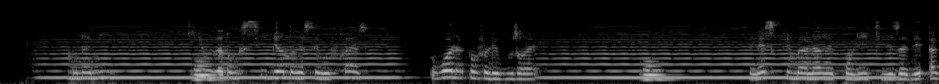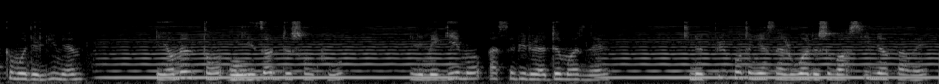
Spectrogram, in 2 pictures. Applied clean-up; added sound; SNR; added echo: none; Brass instrument + Bowed string instrument; 0 dB; none.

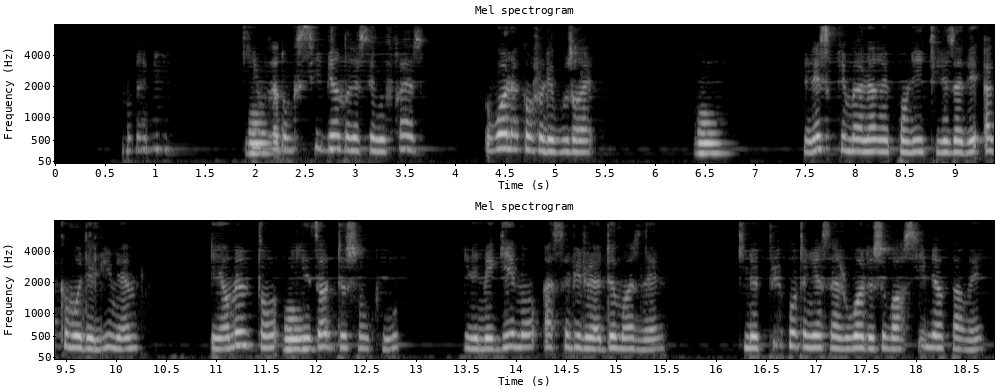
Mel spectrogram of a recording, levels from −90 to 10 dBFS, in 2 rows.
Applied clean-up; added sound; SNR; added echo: neural mask model DeepFilterNet 3.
